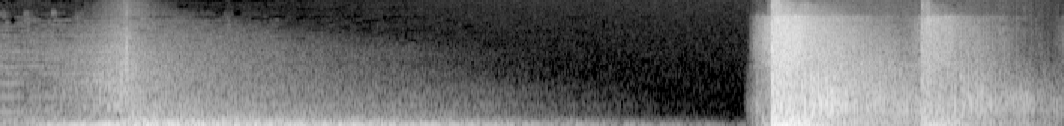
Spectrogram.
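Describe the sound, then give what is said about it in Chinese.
Gunshots with a bullet striking a pillar: a long rumbling report fades out into silence, then two sharp, loud cracks follow in quick succession, each trailing off in an echoing decay. “又一颗子弹打在廊柱上，枪声四下回响，在周围绝不低调。”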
